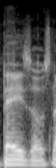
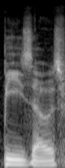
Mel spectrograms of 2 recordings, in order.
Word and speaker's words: Bezos: It's pronounced Bezos, not Bezos for everybody that pronounces it like that.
